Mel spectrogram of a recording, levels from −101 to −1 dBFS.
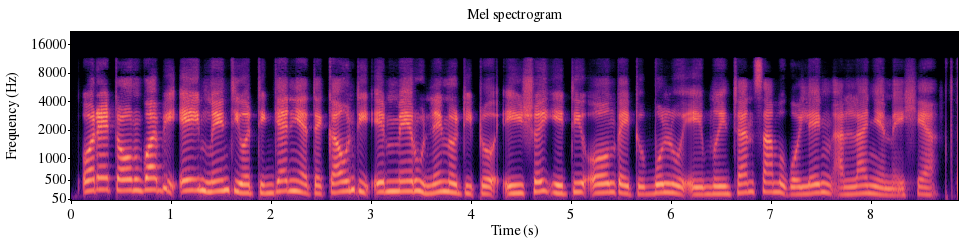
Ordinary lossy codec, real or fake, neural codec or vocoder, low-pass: none; fake; codec, 24 kHz, 0.9 kbps, WavTokenizer, large speech release; none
